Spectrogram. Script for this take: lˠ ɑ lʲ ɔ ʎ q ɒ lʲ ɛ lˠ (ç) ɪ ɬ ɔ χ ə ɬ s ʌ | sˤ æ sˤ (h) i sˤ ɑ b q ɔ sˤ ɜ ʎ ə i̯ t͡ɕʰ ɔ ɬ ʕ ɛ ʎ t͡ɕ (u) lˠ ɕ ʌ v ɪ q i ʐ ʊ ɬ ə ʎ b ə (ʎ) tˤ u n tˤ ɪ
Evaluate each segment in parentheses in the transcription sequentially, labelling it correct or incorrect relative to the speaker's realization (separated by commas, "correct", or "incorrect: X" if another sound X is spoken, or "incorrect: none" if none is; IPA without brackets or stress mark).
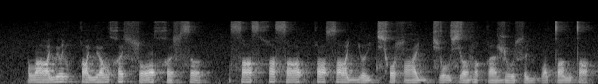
incorrect: χ, incorrect: χ, correct, incorrect: lˠ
